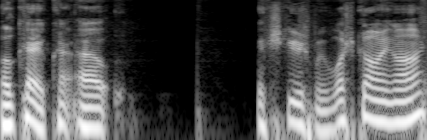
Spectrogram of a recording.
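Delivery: put-on speech sounding like something is in the mouth. Retelling turning around in the dentist's chair: imitating talking with something in mouth. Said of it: "I've got the thing in my mouth, so it's like this".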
